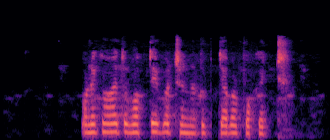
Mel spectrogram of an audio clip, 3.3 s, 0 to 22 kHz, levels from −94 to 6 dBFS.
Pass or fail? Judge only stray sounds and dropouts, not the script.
fail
